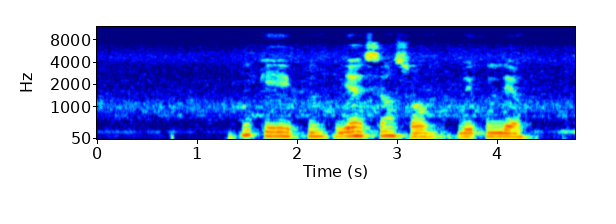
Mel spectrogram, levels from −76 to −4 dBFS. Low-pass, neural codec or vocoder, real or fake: 9.9 kHz; vocoder, 22.05 kHz, 80 mel bands, Vocos; fake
